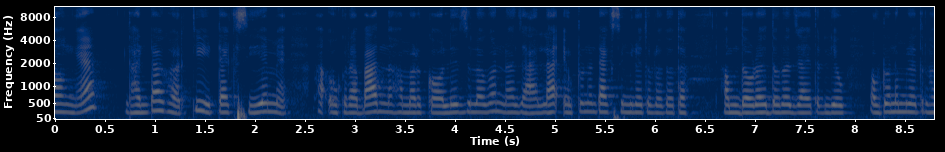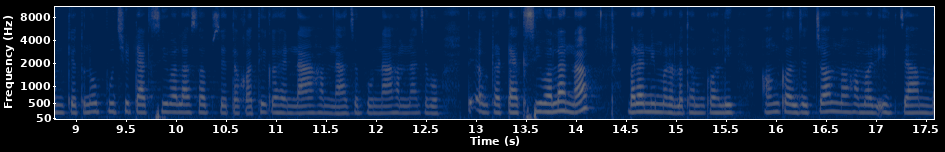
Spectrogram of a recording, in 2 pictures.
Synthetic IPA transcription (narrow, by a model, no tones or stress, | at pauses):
əŋɡe | ɡʱəɳʈaɡʱəɾkiʈɛksieme | aʔokɾabad̪nəɦəməɾkɔled͡ʒləɡənəd͡ʒaelaʔewʈonəʈɛksimilet̪olɔt̪ot̪ʰ | həmd̪əwɾəid̪əwɾəd͡ʒajt̪lie | ewʈonəmilet̪ulɦəmket̪noput͡ʃʰiʈɛksiβalasəbset̪ɔkət̪ʰikəɦɛnaɦəmnad͡ʒəbonaɦəmnad͡ʒəbot̪əewʈaʈɛksiβalanəbaɾaniməɾəɦlət̪ɦəmkəɦli | əŋkəld͡ʒet͡ʃəlnəɦəməɾekd͡ʒamb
